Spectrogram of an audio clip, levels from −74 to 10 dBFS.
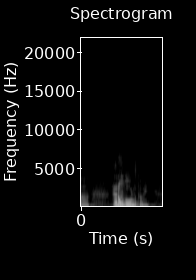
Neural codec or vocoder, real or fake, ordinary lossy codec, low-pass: none; real; none; 7.2 kHz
